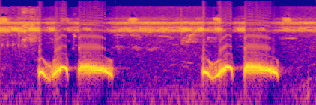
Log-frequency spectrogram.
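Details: Wild-dove lure of a spotted dove: two phrases, each a wobbling rise-and-fall note followed by a sustained coo that drops slightly at the end. A persistent high-pitched hum runs beneath.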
